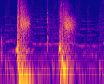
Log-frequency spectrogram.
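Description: Two punch sound effects, sharp hits about a second apart, as used in a staged fistfight.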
